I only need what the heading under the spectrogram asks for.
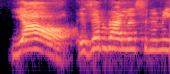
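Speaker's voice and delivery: yelling. Telling listeners about a guest's seven-figure practice: yelling. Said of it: "'Cause I'm yelling in your ear right now".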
